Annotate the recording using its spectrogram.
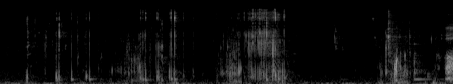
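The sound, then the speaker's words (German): Quiet drinking sounds as someone takes a sip of water: small wet clicks and gulps, a few swallows and a bit of liquid sloshing, heard alone with no talking. “Vorher Schluck Wasser.”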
